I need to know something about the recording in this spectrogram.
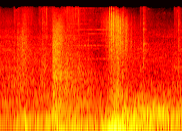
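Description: A short magical whoosh rushes past.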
